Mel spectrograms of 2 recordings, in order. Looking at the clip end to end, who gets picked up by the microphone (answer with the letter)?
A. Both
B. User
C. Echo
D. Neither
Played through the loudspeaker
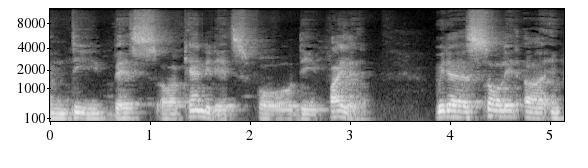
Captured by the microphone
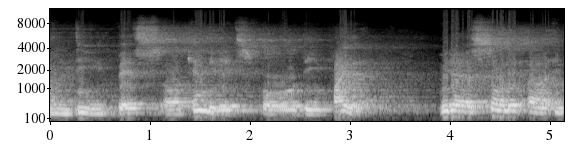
C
